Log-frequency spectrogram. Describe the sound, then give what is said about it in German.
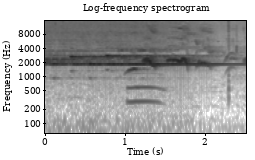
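Birds sing in a forest, with high, sustained chirping notes drifting through a soft, constant background of woodland ambience. The song is moderately quiet, with no voices. “Das iPad war sehr glücklich, so viele Tiere, Insekten und Vögel zu sehen.”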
